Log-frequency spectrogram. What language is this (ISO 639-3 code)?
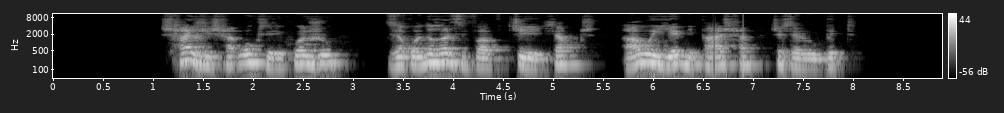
kbd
